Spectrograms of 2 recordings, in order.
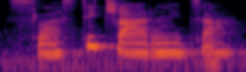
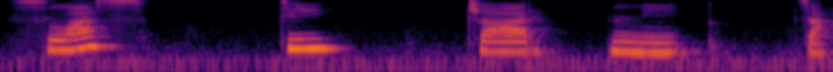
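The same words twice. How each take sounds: First: Said in the usual way. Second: Very slow, separated syllables. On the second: Shown as a demonstration. Teacher breaking down a long Croatian word for learners, syllable by syllable. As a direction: break the word into syllables, pausing between each.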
